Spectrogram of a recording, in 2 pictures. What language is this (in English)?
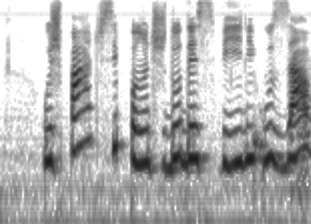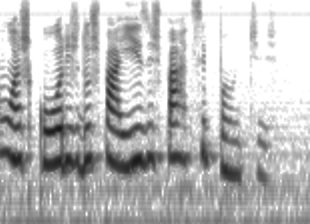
Portuguese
